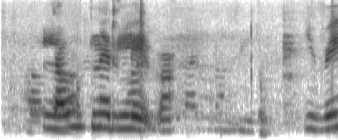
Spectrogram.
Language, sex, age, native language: Icelandic, female, 10, Icelandic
